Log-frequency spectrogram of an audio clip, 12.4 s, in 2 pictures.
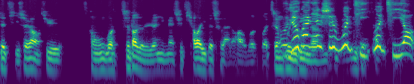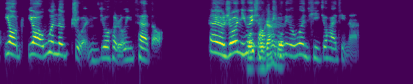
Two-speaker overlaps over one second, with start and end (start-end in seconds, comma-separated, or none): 4.2-5.7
